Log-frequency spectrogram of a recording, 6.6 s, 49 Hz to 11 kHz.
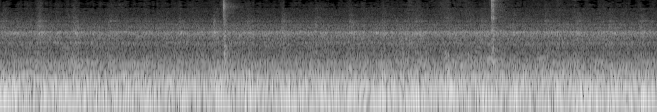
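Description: Regional-express coach running behind a DB class 112 electric locomotive, heard at the coupled end: a steady, loud rumble of wheels and running gear on the rails, with a faint steady high tone. Two sharp clicks, about two and five seconds in.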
